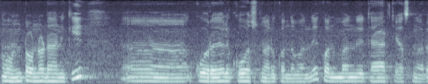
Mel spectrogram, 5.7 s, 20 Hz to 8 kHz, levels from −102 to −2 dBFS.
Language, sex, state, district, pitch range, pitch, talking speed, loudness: Telugu, male, Telangana, Hyderabad, 130-140 Hz, 135 Hz, 85 wpm, -17 LUFS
